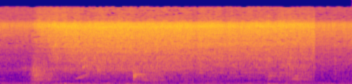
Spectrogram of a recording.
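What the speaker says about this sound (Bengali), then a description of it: "তেল গরম হয়ে এসেছে, এখন তরকারিটা সম্বার দিয়ে দিব।" Kalonji seeds and fresh vegetable stems drop into hot oil for tempering, setting off a loud, close, steady sizzle with brief stirring sounds that holds for several seconds before easing slightly.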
